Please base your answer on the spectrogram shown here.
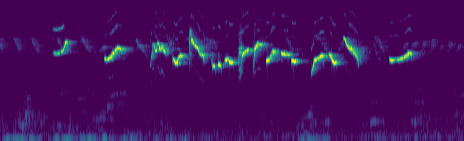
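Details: White-eye known locally as pleci, in rough 'ngeriwik' song: a dense stream of high, scratchy chirps and quick up-and-down whistled notes, strongest in the middle, with a soft low hum beneath.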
